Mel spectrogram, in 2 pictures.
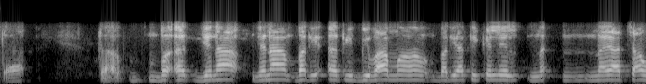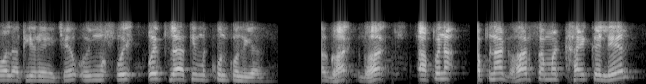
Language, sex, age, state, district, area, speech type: Maithili, male, 30-45, Bihar, Darbhanga, urban, conversation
